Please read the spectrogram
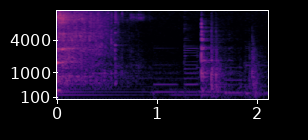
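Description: Dried fava beans poured from a ceramic bowl into a stainless-steel bowl: a short rattling rush that fades within about half a second, then a light clink of dishware about a second and a half in. Soft background music runs underneath.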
